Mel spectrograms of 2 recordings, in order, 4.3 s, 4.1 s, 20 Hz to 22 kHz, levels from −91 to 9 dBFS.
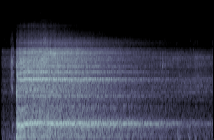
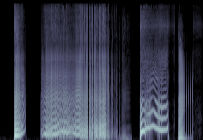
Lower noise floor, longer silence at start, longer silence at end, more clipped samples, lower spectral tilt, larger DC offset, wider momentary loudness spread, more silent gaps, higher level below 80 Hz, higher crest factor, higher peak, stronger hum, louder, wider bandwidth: about the same, -46 dBFS vs -45 dBFS; about the same, 0.2 s vs 0.3 s; second, 0.1 s vs 0.35 s; neither; second, -3 dB/octave vs -7 dB/octave; neither; first, 21 LU vs 9 LU; neither; second, -52 dBFS vs -44 dBFS; second, 16 dB vs 22 dB; second, -6 dBFS vs 0 dBFS; neither; about the same, -20 LUFS vs -22 LUFS; second, 10.5 kHz vs 19.5 kHz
